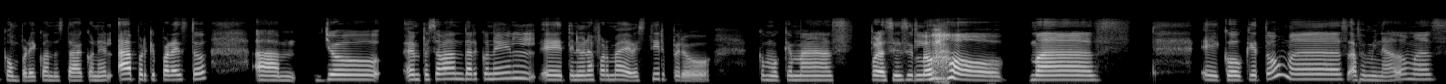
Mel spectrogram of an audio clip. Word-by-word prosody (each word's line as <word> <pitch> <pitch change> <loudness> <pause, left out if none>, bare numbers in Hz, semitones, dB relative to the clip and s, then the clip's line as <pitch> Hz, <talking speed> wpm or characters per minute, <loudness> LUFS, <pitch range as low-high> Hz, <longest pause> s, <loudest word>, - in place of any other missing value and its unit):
compré 185 -3 -5
cuando 200 -1 -6
estaba 185 0 -3
con 195 0 -6
él. 200 - -5
Ah, 250 +1 +8
porque 230 -2 -4
para 220 -1 +2
esto, 240 +4 -3 0.5
am, 200 -2 +2 0.2
yo 225 +2 +1 0.2
empezaba 230 +2 0
a - - +4
andar 250 -1 -2
con 250 0 -5
él, 275 +2 -3
eh, 215 -1 +1
tenía 210 0 -3
una 215 +1 -1
forma 220 0 -2
de 200 - +2
vestir, 240 +7 -6
pero - - -5 0.4
como 200 -2 -5
que 205 - -7
más, 200 0 -2
por 215 - +2
así 200 +1 +3
decirlo, 220 +2 +3 1.0
más, 210 0 +2 0.7
eh, 205 -2 -3
coqueto, 215 - -2
más 240 -1 0
afeminado, 200 +1 -5
más 235 -1 -7
215 Hz, 145 wpm, -20 LUFS, 200-235 Hz, 1.0 s, Ah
